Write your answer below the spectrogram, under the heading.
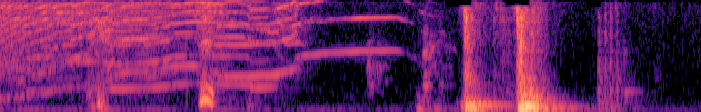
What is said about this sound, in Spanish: Déjame cerrar la puerta aquí, dale.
